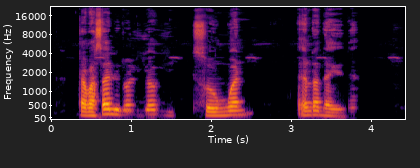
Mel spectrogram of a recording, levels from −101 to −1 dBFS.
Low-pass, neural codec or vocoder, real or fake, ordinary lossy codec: none; none; real; none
